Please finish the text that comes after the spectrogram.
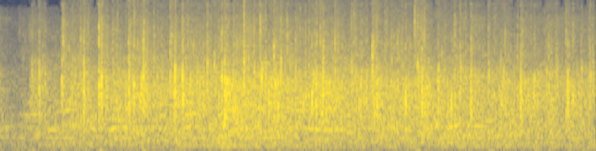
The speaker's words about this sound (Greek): Όμως, εφόσον υπάρχει μια τέτοια κριτική επιτροπή, σαν τους κυρίους που βλέπετε και θέλω το χειροκρότημά σας,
